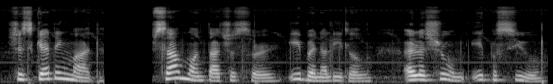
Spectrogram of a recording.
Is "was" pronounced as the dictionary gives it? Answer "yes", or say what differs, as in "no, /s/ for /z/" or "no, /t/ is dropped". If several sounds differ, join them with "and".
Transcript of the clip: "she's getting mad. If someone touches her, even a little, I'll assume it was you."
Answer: no, /s/ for /z/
